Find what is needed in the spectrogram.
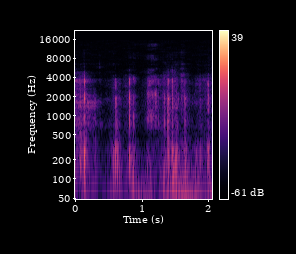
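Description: Faint, scattered clicks and taps of small hard plastic parts being handled: the flip-up steering column of a G.I. Joe Cobra BUGG toy ski boat is folded down on its hinge.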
